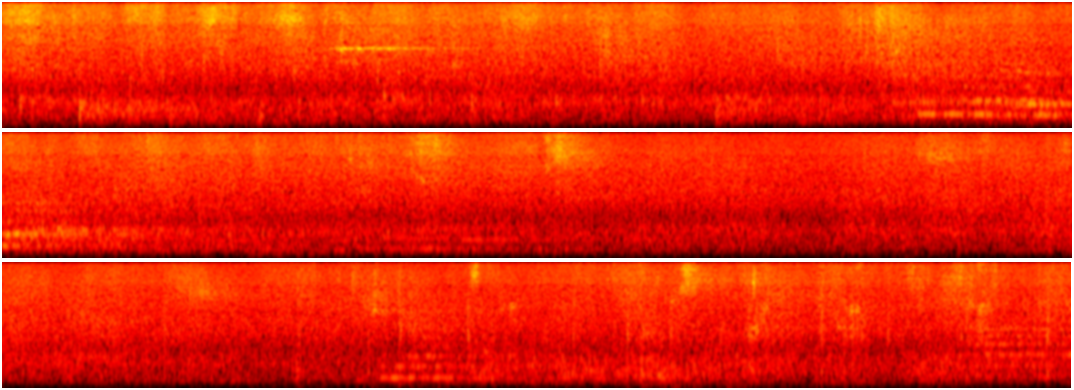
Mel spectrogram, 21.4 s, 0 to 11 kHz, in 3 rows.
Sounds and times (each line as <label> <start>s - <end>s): steps 0.0s - 9.1s
steps 15.3s - 21.3s
soft voices 16.6s - 21.3s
